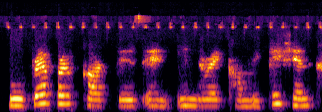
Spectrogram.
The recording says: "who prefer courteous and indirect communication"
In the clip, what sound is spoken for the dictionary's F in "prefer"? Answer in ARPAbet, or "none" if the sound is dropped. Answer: P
